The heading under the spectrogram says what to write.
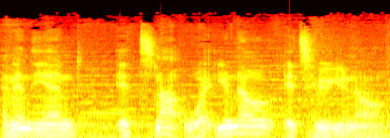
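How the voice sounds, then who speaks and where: There is clear music in the background as a man speaks. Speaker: vlogger. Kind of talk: casual vlog chat, mock advice. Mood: playful, sly. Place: home room. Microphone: phone near.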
